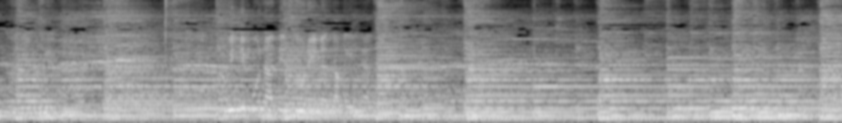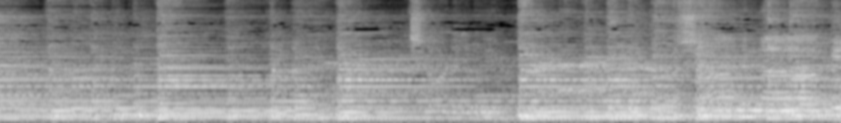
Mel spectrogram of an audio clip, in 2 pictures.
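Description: Acoustic guitar strummed in a steady rhythm of chords, with a man singing along at times.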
